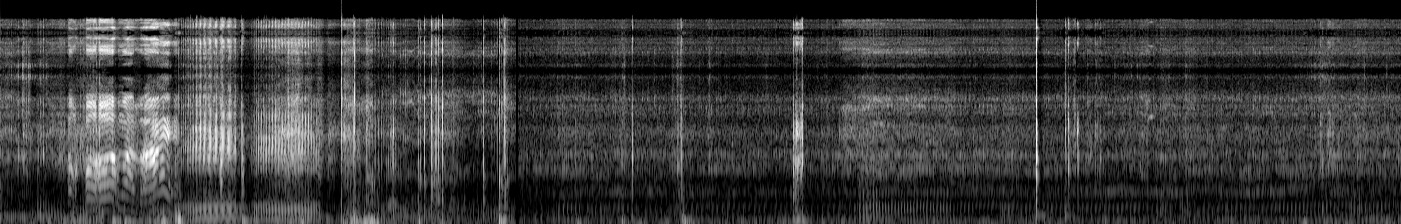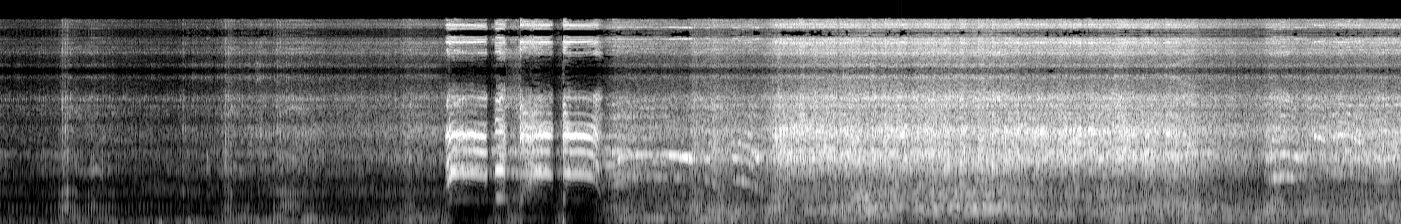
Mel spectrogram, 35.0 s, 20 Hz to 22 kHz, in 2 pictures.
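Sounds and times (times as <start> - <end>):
engine running: 24.6 - 35.0.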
